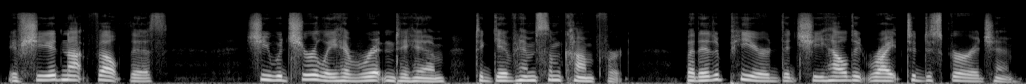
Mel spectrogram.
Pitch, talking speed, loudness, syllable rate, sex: 170 Hz, 170 wpm, -17 LUFS, 4.5 syllables/s, female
